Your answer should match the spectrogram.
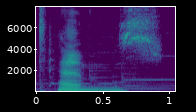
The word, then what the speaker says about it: Thames: It's actually pronounced Thames.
